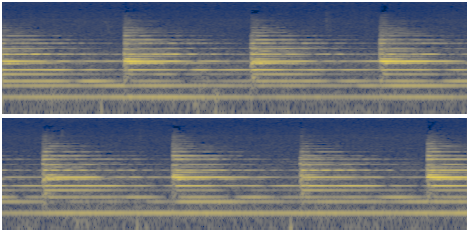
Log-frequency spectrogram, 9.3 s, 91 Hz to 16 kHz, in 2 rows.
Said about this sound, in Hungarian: Hallgattuk az Alsó Csernátoni Református templomnak a harangját. Hány harang szól a toronyban? 2 harang szól, egy nagy harang és a kis harang.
